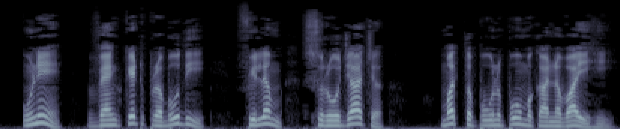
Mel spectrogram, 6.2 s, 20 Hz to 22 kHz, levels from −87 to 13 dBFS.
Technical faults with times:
0.00-6.20 WMA compression
1.20-1.25 pre-echo

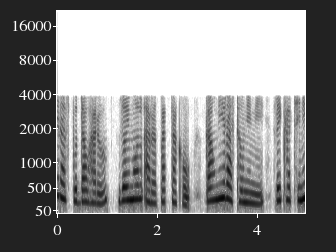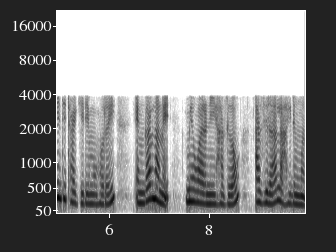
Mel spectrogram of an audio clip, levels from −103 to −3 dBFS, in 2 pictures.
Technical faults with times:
0.00-9.92 iLBC codec

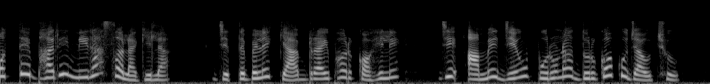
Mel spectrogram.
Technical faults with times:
none

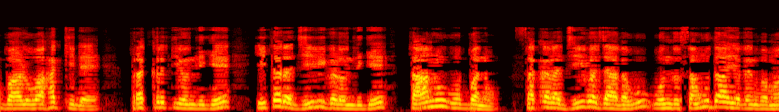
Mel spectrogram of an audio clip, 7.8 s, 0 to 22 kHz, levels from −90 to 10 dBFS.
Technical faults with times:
0.00-7.79 HE-AAC compression

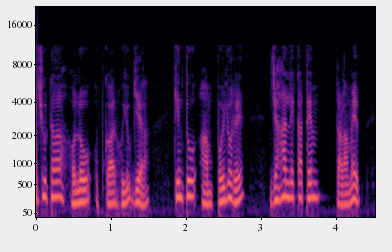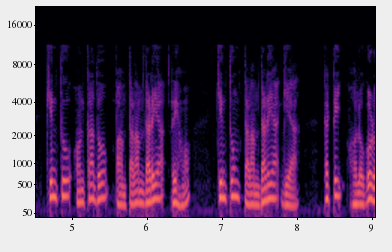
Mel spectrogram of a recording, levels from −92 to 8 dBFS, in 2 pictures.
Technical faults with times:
0.00-9.05 wrong sample rate

